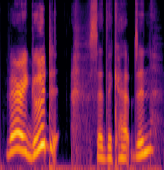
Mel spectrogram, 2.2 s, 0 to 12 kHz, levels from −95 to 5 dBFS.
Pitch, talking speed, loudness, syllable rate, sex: 235 Hz, 135 wpm, -18 LUFS, 4.6 syllables/s, female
